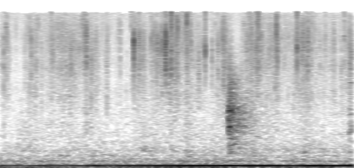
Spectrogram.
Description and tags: popping bubble wrap
popping, wrap, bubble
